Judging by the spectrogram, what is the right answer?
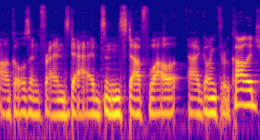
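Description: At a fairly slow pace, a man with an ordinary speaking voice talks at a medium pitch with fairly even intonation. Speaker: guest designer and developer. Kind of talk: casual interview chat.

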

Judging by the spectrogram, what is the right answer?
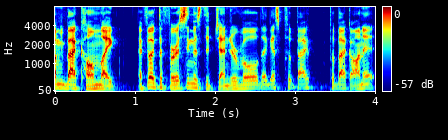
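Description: Talking at a very fast pace with an American accent, a man uses a medium pitch and ordinary pitch variation. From Portland, Oregon. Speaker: college student podcast host. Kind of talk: casual chat.

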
